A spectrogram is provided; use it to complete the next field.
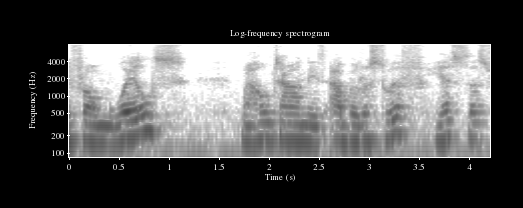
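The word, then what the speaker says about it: Aberystwyth: and I'm actually from Wales my hometown is aberrustwif yes that's right aberystuff don't worry if you can't read it or spell it doesn't matter and uh I've had one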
